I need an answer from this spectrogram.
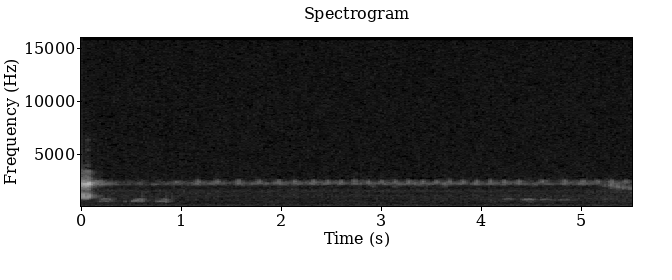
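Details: Tree frogs singing at night at a forest pond in north-east Italy in mid-April, a faint, steady pulsing trill held at one pitch from a distant chorus, with a few soft lower notes near the start.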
